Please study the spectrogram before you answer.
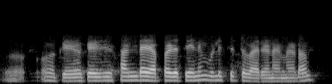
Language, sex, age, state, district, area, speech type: Malayalam, female, 30-45, Kerala, Thiruvananthapuram, urban, conversation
